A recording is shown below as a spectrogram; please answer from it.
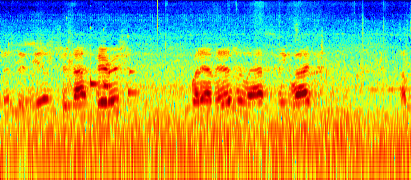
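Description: Indistinct voice in short phrases over a steady outdoor background hum; the words are not made out.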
